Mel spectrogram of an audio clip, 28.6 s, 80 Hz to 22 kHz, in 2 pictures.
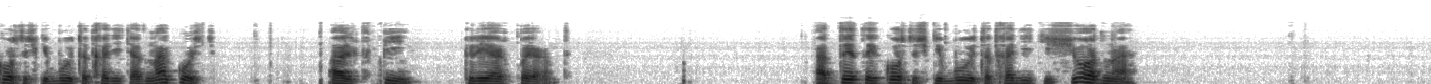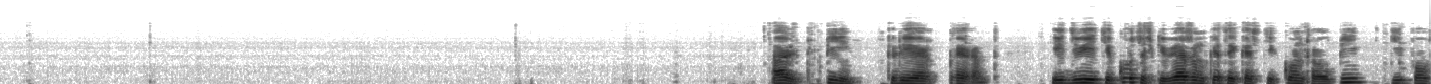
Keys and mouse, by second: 2.1 click, 2.5 click, 3.7 alt+p, 8.0 click, 13.0 click, 14.6-16.0 drag, 19.4 g, 21.5 click, 22.2 alt+p, 24.7 click, 25.6 shift+click, 27.2 ctrl+p.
